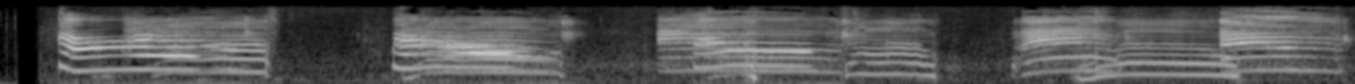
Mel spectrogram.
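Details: Cat. Four bright, nasal meows from a kitten follow one another with short pauses, some bending upward or wavering in pitch. The calls are clear and dominant, with little else in the background.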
